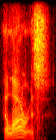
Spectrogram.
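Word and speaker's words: El'raris: dressed then we have alaris i guess that's how it's pronounced yeah it's it it's e-l apostrophe r-a-r-i-s so it's a book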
